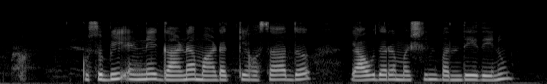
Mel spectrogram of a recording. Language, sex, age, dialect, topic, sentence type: Kannada, female, 18-24, Northeastern, agriculture, question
